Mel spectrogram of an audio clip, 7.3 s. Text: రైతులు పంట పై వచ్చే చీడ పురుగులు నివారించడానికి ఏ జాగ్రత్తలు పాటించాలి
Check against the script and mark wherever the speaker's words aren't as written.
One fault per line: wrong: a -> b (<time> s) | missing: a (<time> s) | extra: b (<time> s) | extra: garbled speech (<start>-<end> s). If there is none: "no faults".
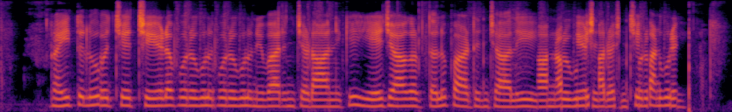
missing: పంట పై (0.9 s)
extra: పురుగులు (2.1 s)
extra: garbled speech (5.4-6.8 s)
